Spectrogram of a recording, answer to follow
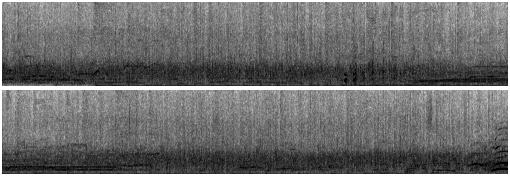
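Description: Studio audience applauding and cheering. About two seconds in, music with a steady bass line starts under the applause, and voices come through over it.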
